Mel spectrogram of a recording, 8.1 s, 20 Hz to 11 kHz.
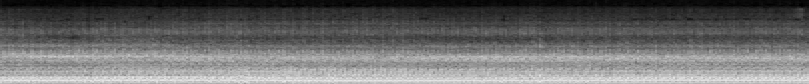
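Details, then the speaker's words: Oliver 70 tractor after a difficult carburetor rebuild, running with a little choke: steady, even low thrum with no misses or stumbles, holding a smooth idle; the engine is running healthily. "there we go almost it runs that good we fought and fought and fought with that carburetor but if that's what it takes to be a runner why it's worth it"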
